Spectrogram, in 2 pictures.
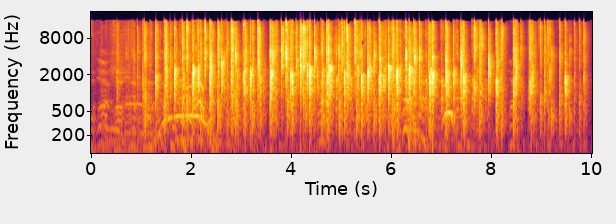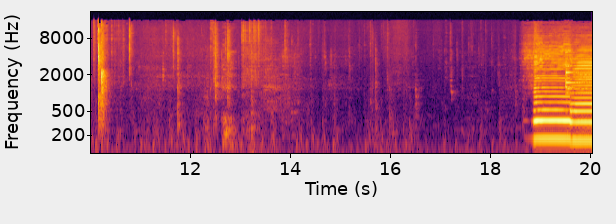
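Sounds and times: voices: 0:00.0 - 0:02.5
small audience clapping: 0:00.0 - 0:10.9.

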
